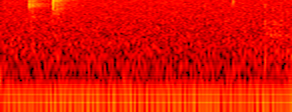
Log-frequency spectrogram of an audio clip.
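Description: A computer mouse clicks twice in quick succession near the start, then once more faintly, each a sharp tiny tick over a quiet steady hum.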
